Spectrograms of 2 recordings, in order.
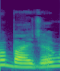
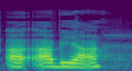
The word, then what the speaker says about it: Abijah: So, he was of the division of Abijah. We covered that. Or probably better pronounced, Abiah. Or Abiah.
